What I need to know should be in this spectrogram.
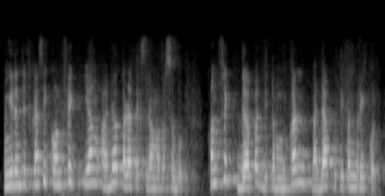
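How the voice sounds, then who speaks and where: A woman with a slightly high voice reads a lesson aloud, stumbling over words and correcting herself as she goes. The recording is dull and lo-fi. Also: a little fast. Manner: reads with slips and self-corrections.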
